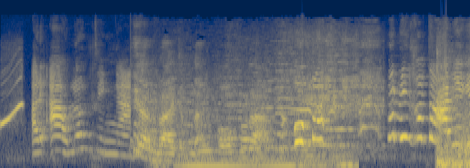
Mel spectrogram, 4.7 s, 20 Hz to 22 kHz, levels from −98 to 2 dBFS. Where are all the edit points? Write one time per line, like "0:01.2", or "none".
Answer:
0:01.3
